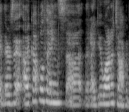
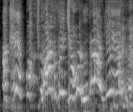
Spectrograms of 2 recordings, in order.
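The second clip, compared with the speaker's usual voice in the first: much higher Southern belle voice, mock-weepy; Jonna impression; 3 dB louder than usual. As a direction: do a hammed-up weepy Southern belle, near tears. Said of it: "Oh, your Southern Belle?".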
